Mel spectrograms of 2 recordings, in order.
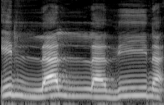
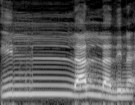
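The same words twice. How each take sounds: First: The opening 'il' sound is kept short. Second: The opening 'il' sound is drawn out long. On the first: The speaker calls it right. "এইরকম হবে" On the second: The speaker calls it wrong. "এরকম হবে না"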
